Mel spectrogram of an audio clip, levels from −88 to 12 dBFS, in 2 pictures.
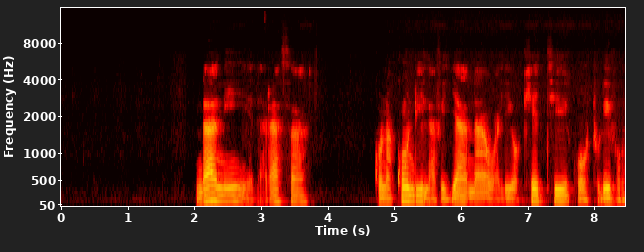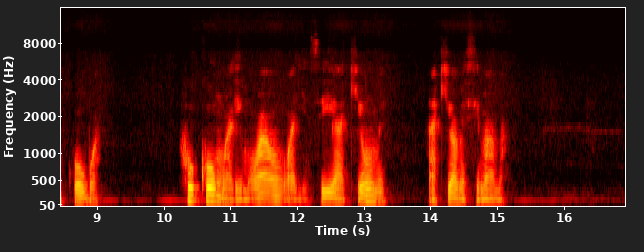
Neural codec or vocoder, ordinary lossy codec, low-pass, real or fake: none; Opus, 64 kbps; 14.4 kHz; real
